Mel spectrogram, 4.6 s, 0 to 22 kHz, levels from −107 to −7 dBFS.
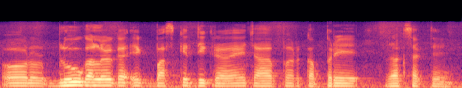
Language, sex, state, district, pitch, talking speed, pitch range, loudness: Hindi, male, Meghalaya, West Garo Hills, 115 Hz, 195 wpm, 115-125 Hz, -16 LUFS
